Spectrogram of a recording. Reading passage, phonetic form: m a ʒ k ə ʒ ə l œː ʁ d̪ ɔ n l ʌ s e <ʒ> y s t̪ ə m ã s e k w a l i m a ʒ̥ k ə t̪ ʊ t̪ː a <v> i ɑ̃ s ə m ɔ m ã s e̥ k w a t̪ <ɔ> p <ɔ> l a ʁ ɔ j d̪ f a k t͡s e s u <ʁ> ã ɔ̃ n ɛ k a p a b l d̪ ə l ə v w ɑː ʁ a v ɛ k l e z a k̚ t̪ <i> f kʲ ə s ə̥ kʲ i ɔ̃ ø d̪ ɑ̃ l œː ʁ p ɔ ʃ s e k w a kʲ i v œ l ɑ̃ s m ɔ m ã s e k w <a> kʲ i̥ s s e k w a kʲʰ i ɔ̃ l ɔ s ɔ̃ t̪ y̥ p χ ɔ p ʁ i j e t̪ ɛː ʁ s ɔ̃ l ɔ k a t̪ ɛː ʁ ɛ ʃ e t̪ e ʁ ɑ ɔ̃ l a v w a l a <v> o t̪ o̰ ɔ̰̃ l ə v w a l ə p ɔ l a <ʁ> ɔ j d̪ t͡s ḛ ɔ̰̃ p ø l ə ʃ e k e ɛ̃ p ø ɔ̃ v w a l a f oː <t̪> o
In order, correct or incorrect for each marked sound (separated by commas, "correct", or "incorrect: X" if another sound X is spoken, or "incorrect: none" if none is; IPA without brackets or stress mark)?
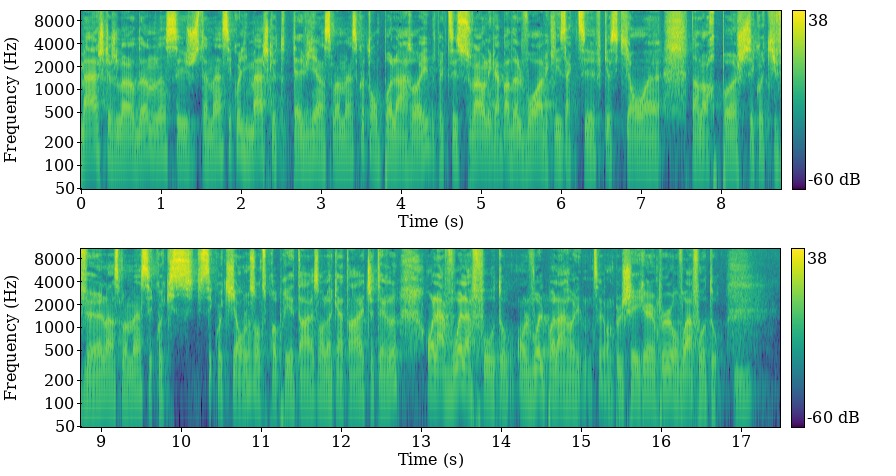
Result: correct, correct, incorrect: ɔ̃, correct, incorrect: v, incorrect: ɪ, correct, incorrect: f, correct, correct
